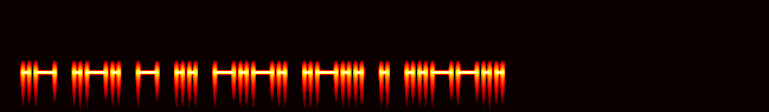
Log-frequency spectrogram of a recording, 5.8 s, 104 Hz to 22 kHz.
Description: Morse code, heard as a keyed tone, about 25 wpm, 700 Hz. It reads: ARTICLE?
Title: Sentences from Top 1000 Words - Review Part 5 - 25wpm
